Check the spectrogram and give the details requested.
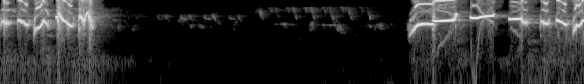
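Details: Wild Oriental magpie-robin sings in the early morning, pouring out fast chips and bright whistled slurs in a one-second burst, falling silent for three seconds, then resuming with a richer run of clear rising whistles.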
